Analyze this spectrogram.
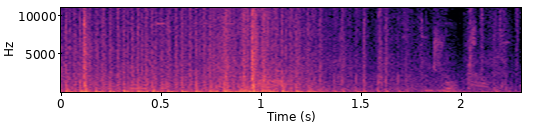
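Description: A rifle fires a rapid burst of loud gunshots.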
